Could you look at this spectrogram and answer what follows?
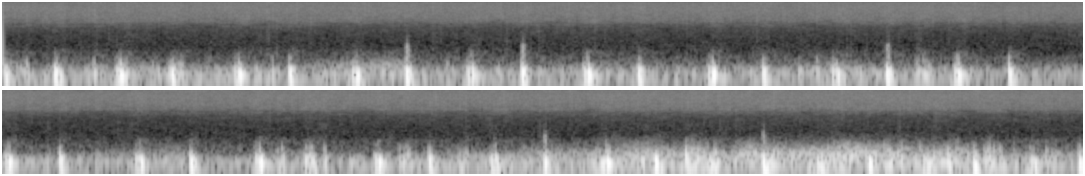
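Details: Low thudding heartbeats with uneven spacing over a noisy hiss; an irregular heart rhythm.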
